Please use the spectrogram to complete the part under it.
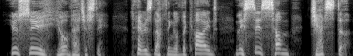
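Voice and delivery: high, dismissive courtier; high-pitched baronial disdain; scornful baron. Acted. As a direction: write him off to the king in a high voice. Baron mocks Felix to the king.

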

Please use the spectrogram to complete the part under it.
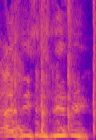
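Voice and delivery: high, loud imitation of someone about to sneeze; mock sneeze build-up. Teasing Brian about sneezing, mock sneeze build-up. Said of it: "Brian's like".

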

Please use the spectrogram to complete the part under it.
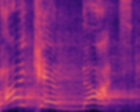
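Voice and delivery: mock horrified refusal; scandalised preacher's daughter; panicked. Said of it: "So I was like".

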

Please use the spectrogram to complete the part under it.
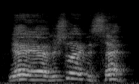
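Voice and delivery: half-hearted Irish barman impression; lightly voiced Irish barman, brushing him off; poor Irish accent. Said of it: "that's a poor fucking accent".

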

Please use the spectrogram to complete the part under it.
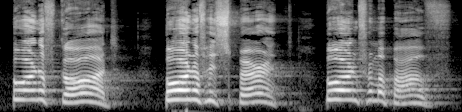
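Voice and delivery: each "born" hit harder at the start of its phrase; repeated "born" pressed firmly; stress on born. Shown as a demonstration. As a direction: lean on "born" every time, "Born of God, born of his Spirit". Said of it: "I emphasize the word born".

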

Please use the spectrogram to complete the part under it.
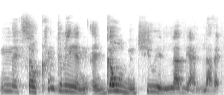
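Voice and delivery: put-on rapturous old lady voice, pitch sliding down; gushing hobbit grandmother. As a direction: relish it like a granny savoring a treat.

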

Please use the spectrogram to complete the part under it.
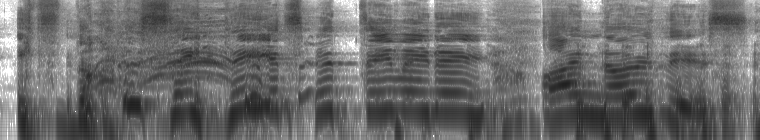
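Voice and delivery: high, loud, slow insistence; exasperated shout. Retold or imitated. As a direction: yell it in disbelief at dad. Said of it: "I'm like".

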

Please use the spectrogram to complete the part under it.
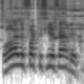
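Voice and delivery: ordinary delivery

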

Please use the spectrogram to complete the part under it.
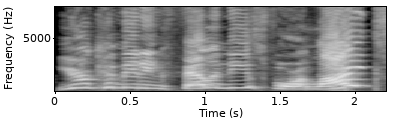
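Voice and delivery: loud, high disbelief; incredulous shout. Real, not acted. Disbelieving outburst.

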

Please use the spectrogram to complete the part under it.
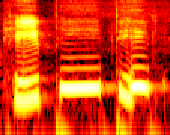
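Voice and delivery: high beep beep beep; squeaky machine beeps; imitated beeping. Retelling the dentist's gun beeping at him, high beeps. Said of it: "I'm like".

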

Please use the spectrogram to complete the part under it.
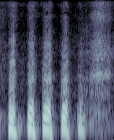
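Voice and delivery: amused chuckle in a string of short bursts; laugh. Real, not acted. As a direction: chuckle at your own anecdote. Laughs at his own anecdote. (tertawa geli)

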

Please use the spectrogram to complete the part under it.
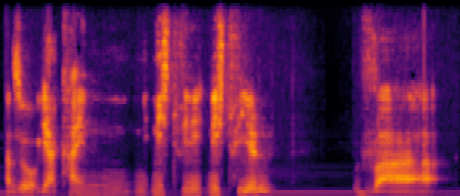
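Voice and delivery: ordinary talk

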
